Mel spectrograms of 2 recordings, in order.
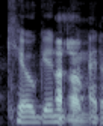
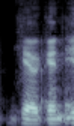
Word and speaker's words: Keoghan: That it just Barry, we're talking about Barry Keoghan, or how do you say his name? – Yeah, Keoghan. – Keoghan. Yeah, I've liked him for some time.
